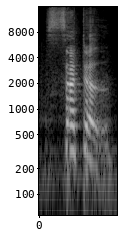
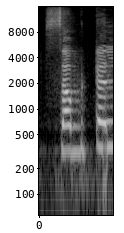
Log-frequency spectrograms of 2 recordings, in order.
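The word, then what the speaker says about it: subtle: नहीं बोलते climb okay सटल सबटल नहीं बोलते एस बी जो है साइलेंट होता है सबटल नहीं बोलते य पर जो बी है साइलेंट है इसका कोई मतलब ही नहीं है सटल डाउट डाउट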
